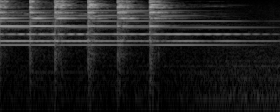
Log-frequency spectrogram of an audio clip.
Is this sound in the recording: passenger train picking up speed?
no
